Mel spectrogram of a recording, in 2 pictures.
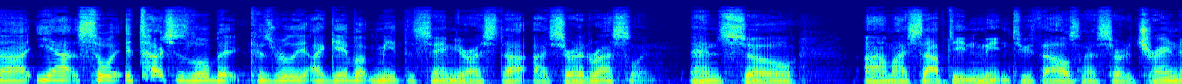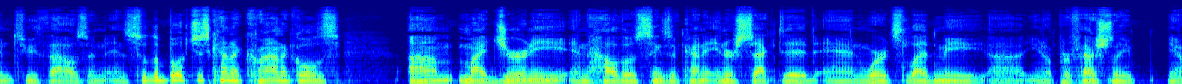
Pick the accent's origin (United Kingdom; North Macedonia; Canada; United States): United States; Wisconsin; you know, my grandparents, I'm from Wisconsin, they had a farm.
